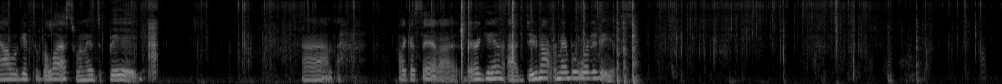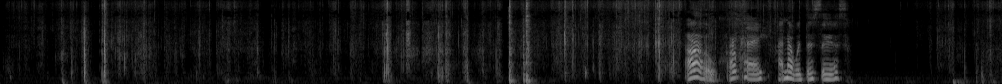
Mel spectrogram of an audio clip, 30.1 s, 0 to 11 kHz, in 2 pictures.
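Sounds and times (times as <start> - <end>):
packing wrap crinkling and tearing: 0.0 - 30.0.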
